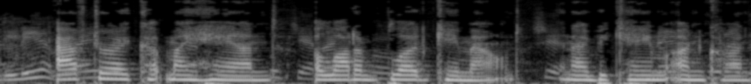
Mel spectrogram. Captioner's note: through translator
